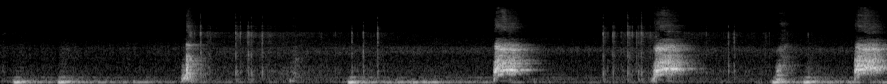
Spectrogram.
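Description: An American Cocker Spaniel barks in short, sharp bursts, with low rumbling booms of fireworks between.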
